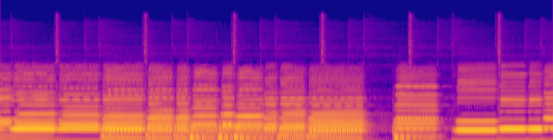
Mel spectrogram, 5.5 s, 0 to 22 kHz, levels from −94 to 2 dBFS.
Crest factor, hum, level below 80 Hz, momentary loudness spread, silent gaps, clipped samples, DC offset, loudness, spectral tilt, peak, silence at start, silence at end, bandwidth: 12 dB; none; -34 dBFS; 8 LU; none; under 0.1%; 0.8%; -21 LUFS; -8 dB/octave; -8 dBFS; 0 s; 0 s; 9 kHz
